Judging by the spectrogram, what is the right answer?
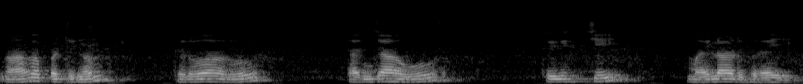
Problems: constant background noise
